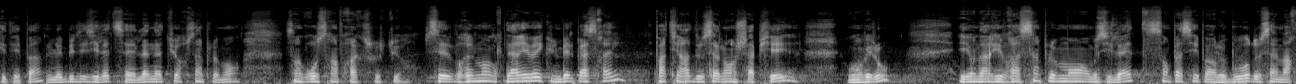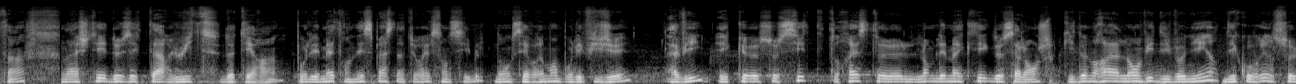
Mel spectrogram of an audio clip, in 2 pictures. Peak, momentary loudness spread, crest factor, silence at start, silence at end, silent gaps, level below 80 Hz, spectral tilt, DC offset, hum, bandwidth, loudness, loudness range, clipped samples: 0 dBFS; 8 LU; 16 dB; 0 s; 0 s; none; -44 dBFS; -5.5 dB/octave; under 0.1%; none; 15 kHz; -17 LUFS; 3 LU; under 0.1%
